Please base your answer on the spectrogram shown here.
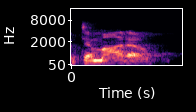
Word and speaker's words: Damato: Oh, Damato. Tomato. Right. Okay. Damato. Damato. So it's like tomato, but Damato. Yeah, Damato. Well, welcome back to this second episode of HIT Conversations with Dr. Damato.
